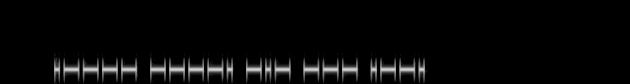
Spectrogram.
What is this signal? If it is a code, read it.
Morse code, heard as a keyed tone, about 25 wpm, 700 Hz. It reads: 19KOP
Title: Code Groups - 5 Letter:Numbers - 25wpm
